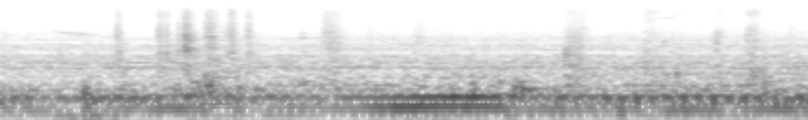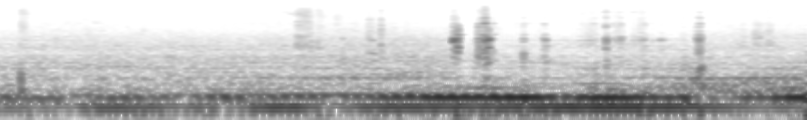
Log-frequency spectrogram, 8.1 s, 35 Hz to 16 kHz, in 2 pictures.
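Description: Ford F-150 under-bed spare tire hoist being cranked down with the jack rod: a low grinding hum that grows louder, with scattered metallic clicks and knocks as the cable pays out.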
